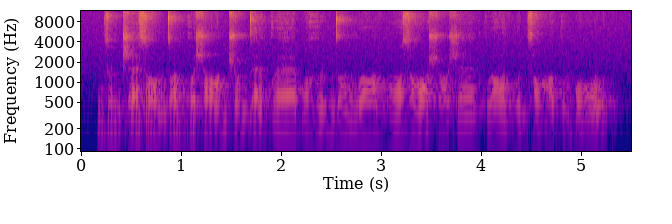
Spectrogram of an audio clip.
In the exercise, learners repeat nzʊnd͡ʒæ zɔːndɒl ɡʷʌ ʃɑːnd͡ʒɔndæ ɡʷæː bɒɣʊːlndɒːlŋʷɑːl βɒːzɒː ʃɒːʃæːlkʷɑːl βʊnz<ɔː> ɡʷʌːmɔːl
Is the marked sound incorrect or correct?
incorrect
